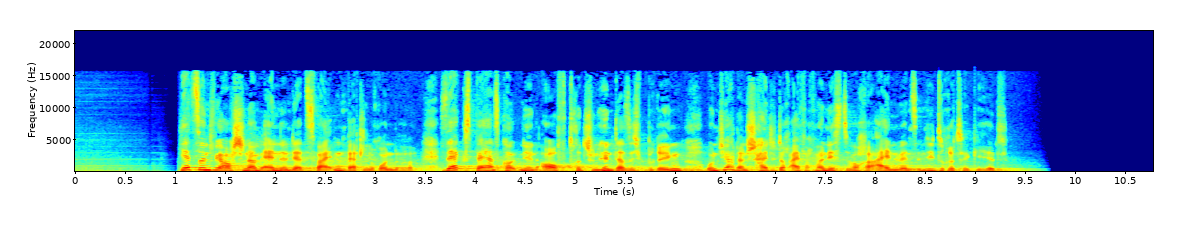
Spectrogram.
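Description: A young woman speaks with animation into a microphone close by.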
